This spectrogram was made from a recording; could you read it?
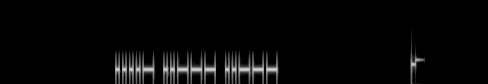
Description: Morse code, heard as a keyed tone, about 34 wpm, 700 Hz. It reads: 422
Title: Common Cut Numbers - 3-Digit 35wpm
